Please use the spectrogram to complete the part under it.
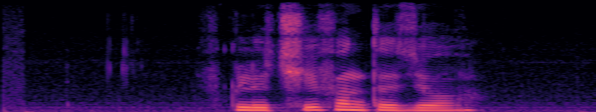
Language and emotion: Russian, neutral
